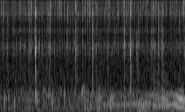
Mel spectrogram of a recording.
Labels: {"label": "biophony, cascading saw", "recorder": "HydroMoth"}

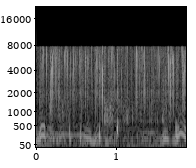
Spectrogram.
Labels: {"label": "biophony, cascading saw", "recorder": "SoundTrap 600 or HydroMoth"}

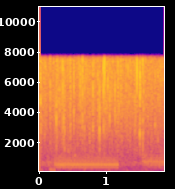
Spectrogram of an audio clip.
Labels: {"label": "biophony, croak", "recorder": "SoundTrap 500"}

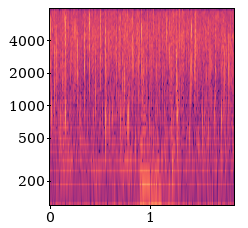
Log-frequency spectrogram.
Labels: {"label": "biophony, cascading saw", "recorder": "SoundTrap 300"}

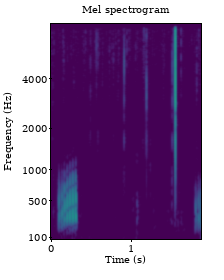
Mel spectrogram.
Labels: {"label": "biophony, damselfish", "recorder": "SoundTrap 600 or HydroMoth"}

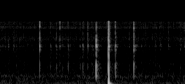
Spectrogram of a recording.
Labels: {"label": "ambient", "recorder": "HydroMoth"}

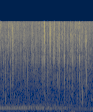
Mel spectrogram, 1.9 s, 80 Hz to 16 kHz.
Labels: {"label": "anthrophony, boat engine", "recorder": "SoundTrap 300"}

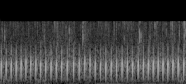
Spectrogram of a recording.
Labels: {"label": "biophony, rattle", "recorder": "SoundTrap 500"}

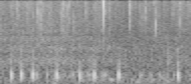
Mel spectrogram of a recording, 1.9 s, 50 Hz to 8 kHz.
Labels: {"label": "biophony, pulse", "recorder": "SoundTrap 500"}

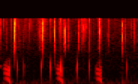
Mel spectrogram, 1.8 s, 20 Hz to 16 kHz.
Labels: {"label": "biophony, knock croak", "recorder": "SoundTrap 300"}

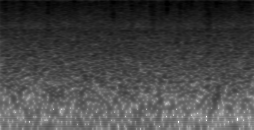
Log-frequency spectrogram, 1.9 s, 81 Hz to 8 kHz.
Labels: {"label": "biophony", "recorder": "SoundTrap 300"}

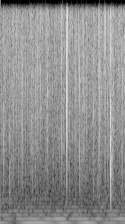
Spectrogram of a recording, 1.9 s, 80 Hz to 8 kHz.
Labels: {"label": "biophony, midshipman", "recorder": "SoundTrap 500"}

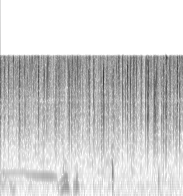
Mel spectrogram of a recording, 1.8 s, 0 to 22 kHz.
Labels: {"label": "biophony, cascading saw", "recorder": "SoundTrap 600 or HydroMoth"}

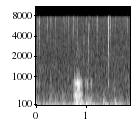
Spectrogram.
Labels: {"label": "biophony, low growl", "recorder": "SoundTrap 300"}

